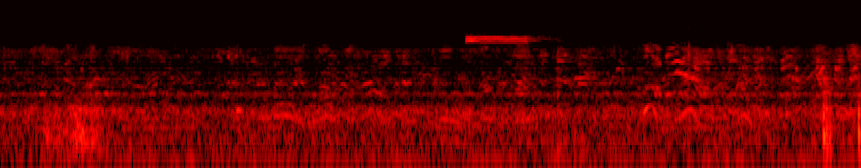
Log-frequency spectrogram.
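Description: Near silence: faint, distant voices from the sideline and field, with a brief high steady whistle about six seconds in.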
